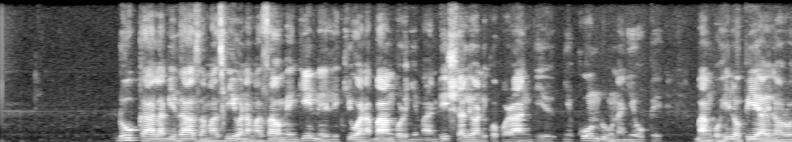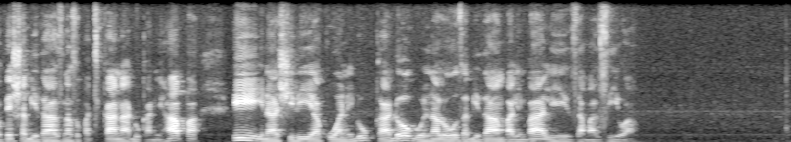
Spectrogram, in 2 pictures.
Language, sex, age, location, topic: Swahili, male, 25-35, Dar es Salaam, finance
